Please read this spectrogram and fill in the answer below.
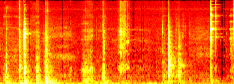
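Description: Steel parts of a screwless machinist's vise being handled: metal knocks and clinks with some scraping. The loudest knocks come about half a second and one second in, and a sharp click comes near the end.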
